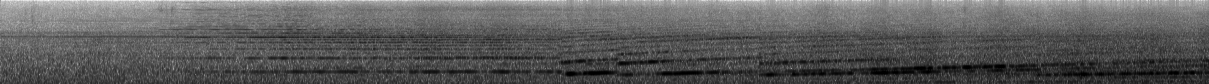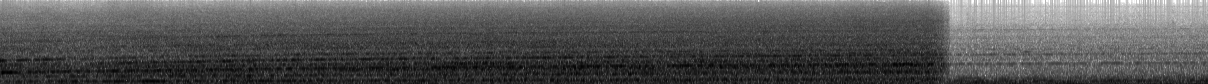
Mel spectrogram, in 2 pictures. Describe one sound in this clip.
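Train wheels rumble along the track.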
